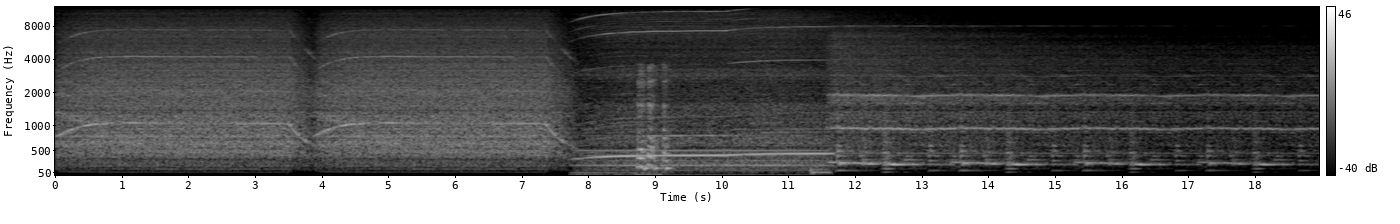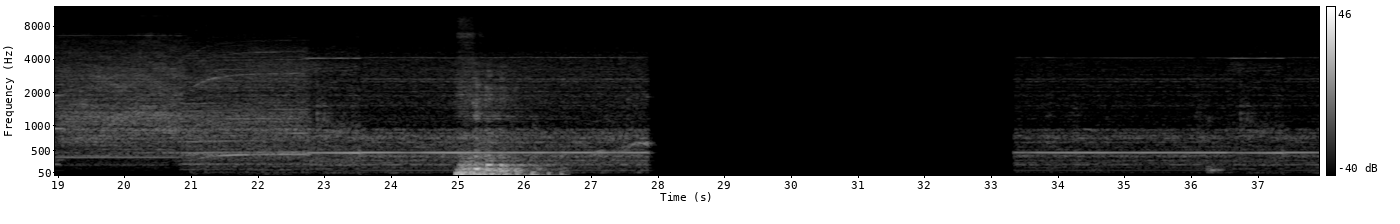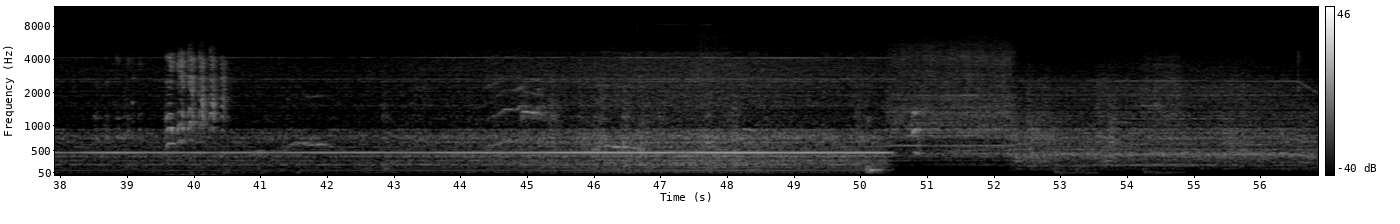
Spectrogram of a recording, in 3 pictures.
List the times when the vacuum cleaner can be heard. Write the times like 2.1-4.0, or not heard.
0.0-27.9, 33.3-56.8.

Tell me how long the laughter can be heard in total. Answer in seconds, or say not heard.
4 s.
